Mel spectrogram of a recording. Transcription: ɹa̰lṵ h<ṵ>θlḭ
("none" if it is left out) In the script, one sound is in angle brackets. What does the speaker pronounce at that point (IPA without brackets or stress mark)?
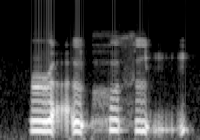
u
